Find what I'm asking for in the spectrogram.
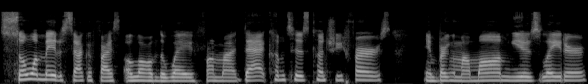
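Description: A woman with an American accent speaks at medium pitch in a monotone, flat delivery. The sound is dry and close with no echo over a quiet background. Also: fairly quick pace. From US South, rural Belle Glade, Florida. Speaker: podcast co-host. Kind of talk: casual chat.

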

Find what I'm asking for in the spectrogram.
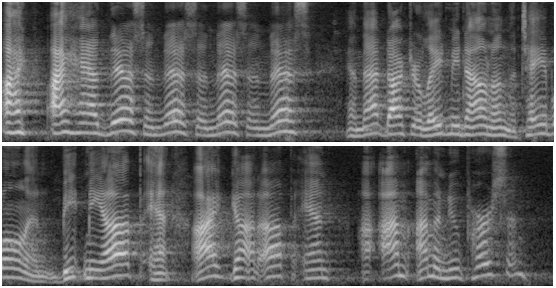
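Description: A man with a high pitch uses a raised, projected voice with a bright, sharp tone. He goes at a fairly slow pace with ordinary pitch variation. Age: 70s. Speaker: chiropractor and seminar presenter. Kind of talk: seminar talk to live audience. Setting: stage with audience.

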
